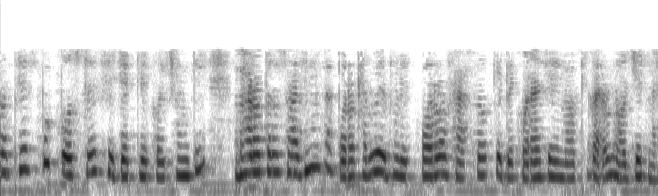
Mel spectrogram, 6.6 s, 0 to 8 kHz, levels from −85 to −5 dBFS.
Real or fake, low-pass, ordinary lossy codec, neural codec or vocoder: fake; 7.2 kHz; AAC, 16 kbps; codec, 44.1 kHz, 2.6 kbps, SNAC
